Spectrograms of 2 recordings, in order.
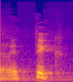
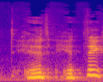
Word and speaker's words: ऋतिक: Words भी होते हैं, जैसे ऋतिक, जो ऋतिक बोलते हैं हम, तो वो एच से स्टार्ट होता है, हित्तिक नहीं बोलते उसको हम, एच साइलेंट रहता है।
